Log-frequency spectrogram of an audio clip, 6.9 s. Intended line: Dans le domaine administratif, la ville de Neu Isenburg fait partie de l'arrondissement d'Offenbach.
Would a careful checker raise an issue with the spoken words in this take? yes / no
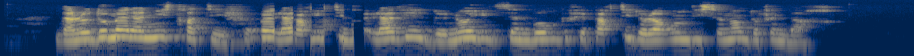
yes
